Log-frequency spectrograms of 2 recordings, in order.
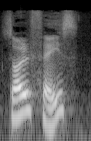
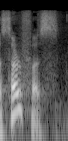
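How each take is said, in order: First: "surface" slowly mispronounced as sol-feis; Korean-style "surface", with a full "face" syllable; wrong reading as face. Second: "surface" said as SUR-fus; English "surface", stressed first, weak second vowel; correct reduced ending. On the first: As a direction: say "surface" ending like the word face. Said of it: "네, 아닙니다". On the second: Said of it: "us 정도가 돼요". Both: Shown as a demonstration.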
